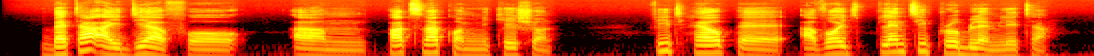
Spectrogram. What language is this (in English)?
Nigerian Pidgin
